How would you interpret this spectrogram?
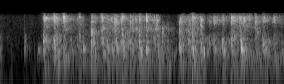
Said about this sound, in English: Oh, there's a lot of noise. I think that's someone who's typing on their keyboard.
